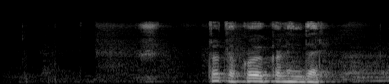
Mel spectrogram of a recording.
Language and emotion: Russian, neutral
